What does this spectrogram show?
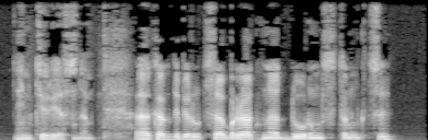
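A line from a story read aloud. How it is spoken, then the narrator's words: Plain. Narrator (Russian): спросил Рон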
